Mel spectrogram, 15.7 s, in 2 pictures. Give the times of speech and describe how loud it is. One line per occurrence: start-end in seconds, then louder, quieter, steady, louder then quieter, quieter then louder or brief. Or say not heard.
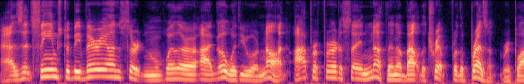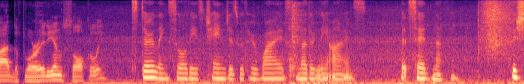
0.0-15.6 steady.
